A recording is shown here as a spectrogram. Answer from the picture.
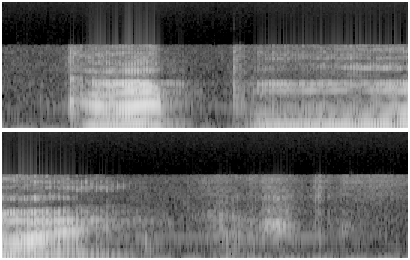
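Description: English cocker spaniel puppy growling as it bites and tugs at a rope toy: a growl about a second long, then a longer one of about three seconds that rises in pitch before it fades.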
